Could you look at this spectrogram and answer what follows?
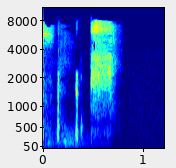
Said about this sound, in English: I'm going to take the liberty of muting whoever that was. Let's see. Oh, I can't find you. Bless you, Gesundheit.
